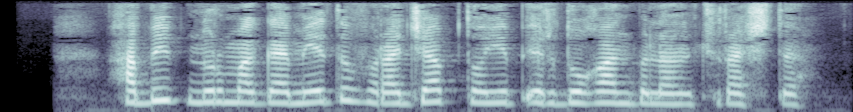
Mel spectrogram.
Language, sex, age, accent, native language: Uzbek, female, under 19, Samarqand, Uzbek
